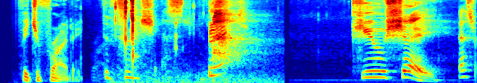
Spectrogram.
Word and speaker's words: Cueshé: feature friday the freshest q shay that's right i'm actually surprised it's because somebody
